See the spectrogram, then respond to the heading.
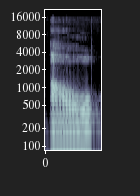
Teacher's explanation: es sind zwar Segmente die einen Verlauf haben man kann sie teilen in z.B ein A und ein o da bekommen wir dann au sie sind aber letztlich ein Segment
